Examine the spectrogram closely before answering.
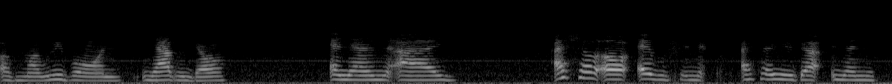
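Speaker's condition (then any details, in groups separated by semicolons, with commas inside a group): Cerebral palsy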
